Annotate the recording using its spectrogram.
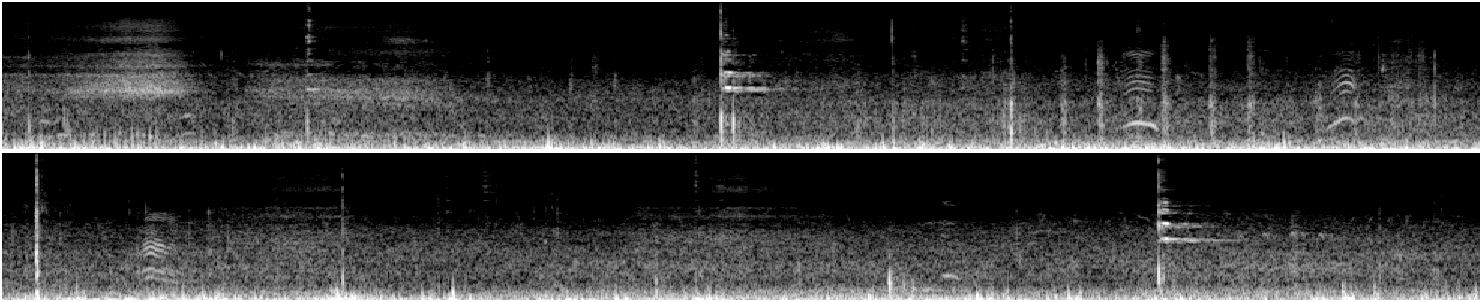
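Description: Outdoor ballfield sound with a steady low wind rumble on the microphone and faint, far-off voices of players and coaches. Three sharp smacks stand out, one about ten seconds in as a baseball is caught in a leather glove at first base.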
